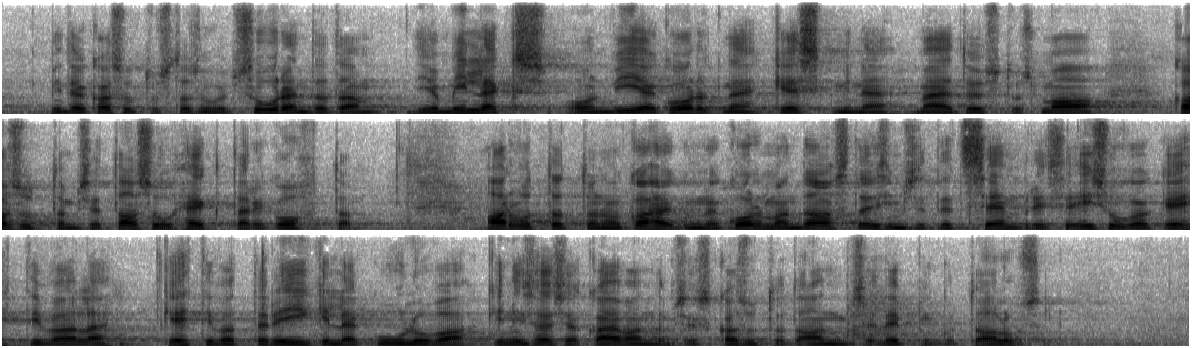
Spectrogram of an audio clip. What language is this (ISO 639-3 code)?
est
